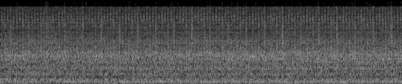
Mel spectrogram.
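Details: 2008 BMW E90 with N52 petrol six at idle: light, quick ticking from the top end over a steady hum; suspected lifter tick, not confirmed.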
